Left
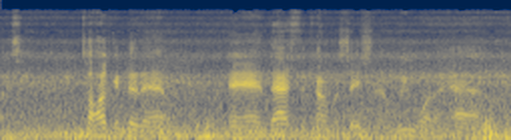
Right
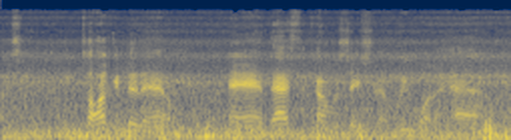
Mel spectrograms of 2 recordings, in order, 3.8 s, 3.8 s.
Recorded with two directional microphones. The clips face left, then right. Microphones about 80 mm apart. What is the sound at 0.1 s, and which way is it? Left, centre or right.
Vehicle, right.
